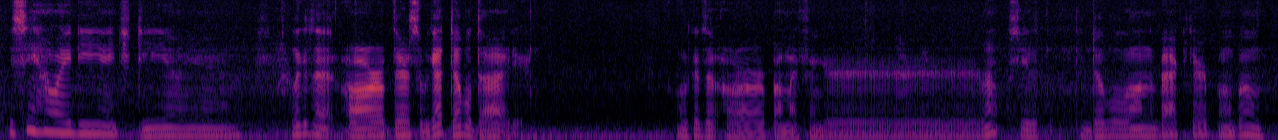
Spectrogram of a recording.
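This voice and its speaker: A man chatting casually on a live stream in his van, rambling and excitable, full of "dude" and "oh my God", sounding stoned. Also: a little high, measured pace, creaky, pauses often, recorded from a distance, phone-quality sound, background noise. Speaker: coin roll hunter streaming live.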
